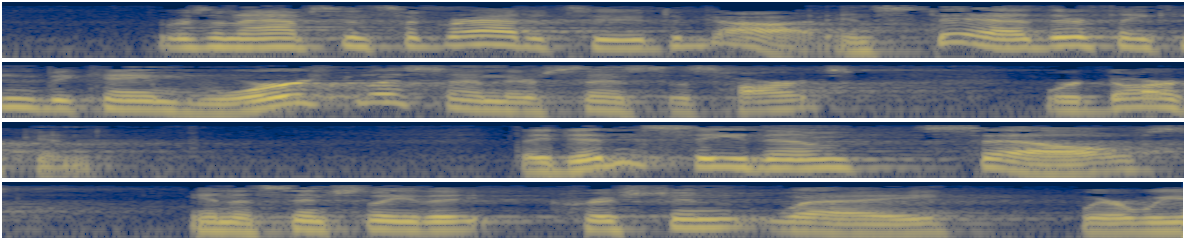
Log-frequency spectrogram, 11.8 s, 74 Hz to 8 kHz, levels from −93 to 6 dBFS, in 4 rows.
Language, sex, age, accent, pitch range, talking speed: English, male, 50-69, American, 110-145 Hz, 150 wpm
